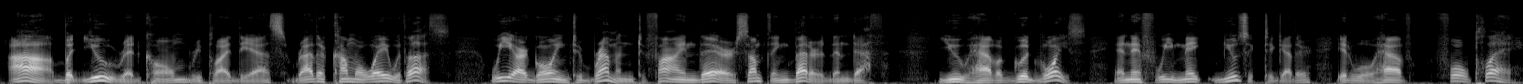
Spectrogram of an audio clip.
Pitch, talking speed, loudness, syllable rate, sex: 105 Hz, 160 wpm, -22 LUFS, 4.0 syllables/s, male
